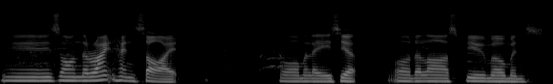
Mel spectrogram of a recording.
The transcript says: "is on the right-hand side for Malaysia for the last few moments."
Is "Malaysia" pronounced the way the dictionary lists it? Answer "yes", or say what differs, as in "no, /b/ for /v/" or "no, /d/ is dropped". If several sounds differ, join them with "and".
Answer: no, /z/ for /ʒ/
